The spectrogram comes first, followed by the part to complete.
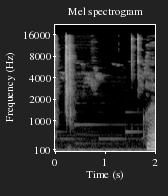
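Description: A few sharp computer keyboard and mouse clicks: two close together at the start and a couple of faint ones near the end. Under them runs faint background music of held notes.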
